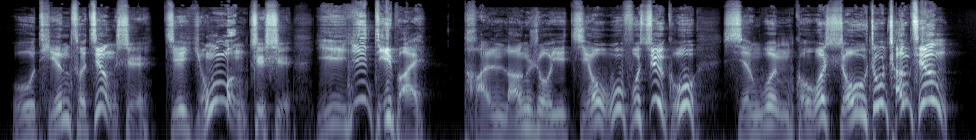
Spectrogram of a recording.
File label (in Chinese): 中年男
